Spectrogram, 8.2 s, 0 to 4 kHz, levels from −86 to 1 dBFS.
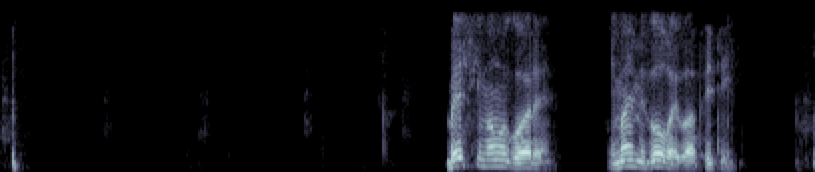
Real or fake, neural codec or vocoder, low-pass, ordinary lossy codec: real; none; 3.6 kHz; MP3, 32 kbps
